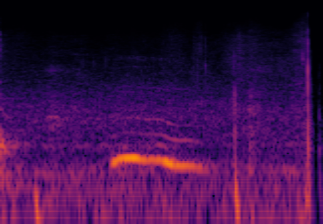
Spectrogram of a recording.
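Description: A man's short, low hummed 'mmm' about a second in, sliding slightly down in pitch, followed by a soft click.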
